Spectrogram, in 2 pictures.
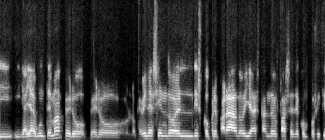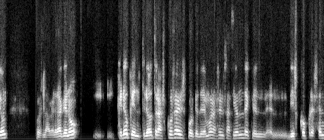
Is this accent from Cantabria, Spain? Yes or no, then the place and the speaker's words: no; Barcelona, Catalonia, Spain; en la banda nosotros somos de Barcelona, de los alrededores, ¿no?, de la periferia, y hablamos pues en catalán y hablamos en castellano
